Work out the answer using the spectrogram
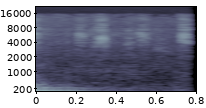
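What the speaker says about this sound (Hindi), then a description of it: "ये लिख देंगे, माना" Chalk or marker scratching briefly on a board during a physics lesson, a faint short stroke over a quiet room with no talk.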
